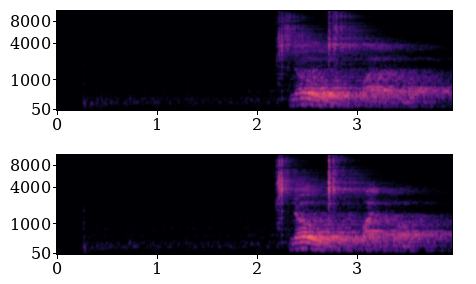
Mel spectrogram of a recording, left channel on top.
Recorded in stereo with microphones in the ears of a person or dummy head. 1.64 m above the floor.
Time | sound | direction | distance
0.3 | a camera shutter | 35° right (ahead or behind) | 3.5 m
2.3 | a man speaking | 80° right | 4 m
